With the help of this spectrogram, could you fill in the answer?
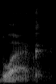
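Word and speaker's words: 6LACK: though his name is spelled six lakh you pronounce it black but um yeah my - R&B influences for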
